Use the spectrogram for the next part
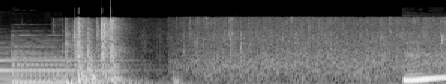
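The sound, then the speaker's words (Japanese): Steady rain hisses across the scene after a brief tonal clatter at the start, with no voices, ending as a short rising electronic tone cuts in over the downpour. “そう、雨ってわけね。”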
